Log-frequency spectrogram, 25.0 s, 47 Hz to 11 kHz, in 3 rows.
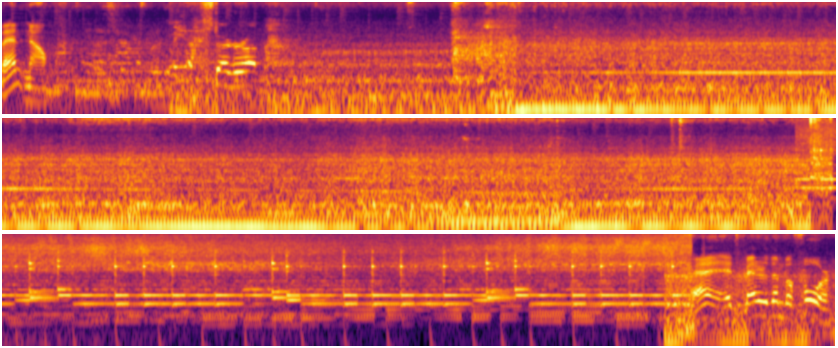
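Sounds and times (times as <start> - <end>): tractor engine rumbling: 1.8 - 16.6
high-pitched whine: 16.3 - 24.2.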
